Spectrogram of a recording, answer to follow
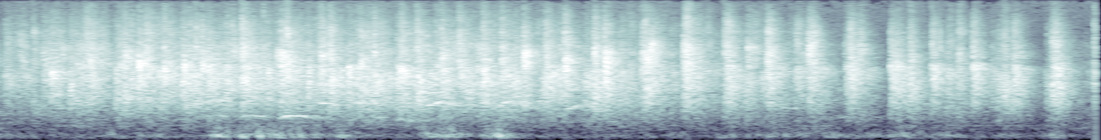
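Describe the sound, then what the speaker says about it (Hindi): A church congregation claps loudly and continuously during a Hindi sermon, a dense, sustained wash of many hands with no talk over it. "जोर से ताली मारिए।"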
